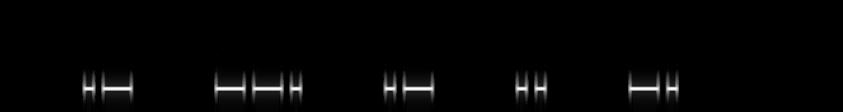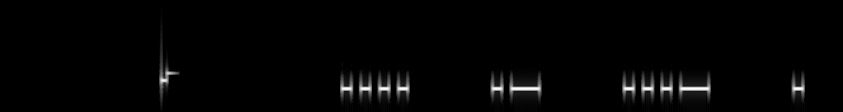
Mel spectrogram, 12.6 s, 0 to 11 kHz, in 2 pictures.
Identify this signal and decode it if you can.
Morse code, heard as a keyed tone, about 17 wpm, spaced as for 10 wpm, 700 Hz. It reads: AGAIN HAVE
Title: 3x Character Spacing - Top 300 Words - 17wpm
